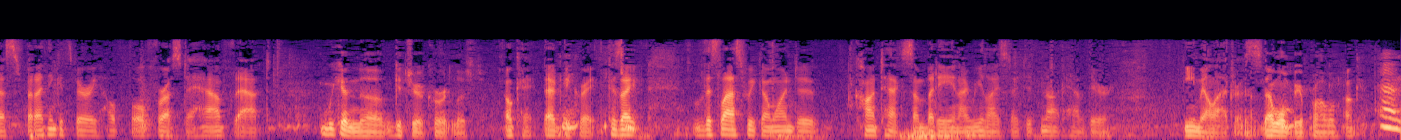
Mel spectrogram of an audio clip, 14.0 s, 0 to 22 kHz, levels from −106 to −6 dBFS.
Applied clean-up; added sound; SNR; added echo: none; none; none; none.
